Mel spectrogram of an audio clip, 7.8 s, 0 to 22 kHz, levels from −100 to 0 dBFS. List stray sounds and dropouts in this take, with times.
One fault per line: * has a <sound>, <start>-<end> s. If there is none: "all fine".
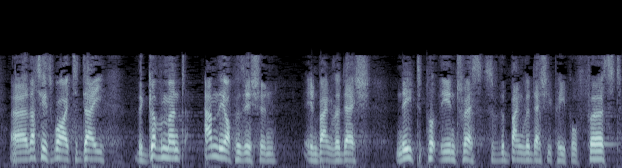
all fine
